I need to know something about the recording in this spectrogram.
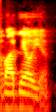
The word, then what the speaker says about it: Vidalia: Vidalia. Vidalia, okay. 18-8. Yeah, I just want to make sure. I don't want to mispronounce names and everything.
